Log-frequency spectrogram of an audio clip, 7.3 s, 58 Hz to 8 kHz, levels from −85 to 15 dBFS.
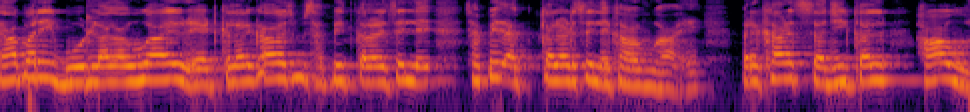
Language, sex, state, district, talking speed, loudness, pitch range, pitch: Hindi, male, Chhattisgarh, Sarguja, 190 wpm, -19 LUFS, 215-240 Hz, 225 Hz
